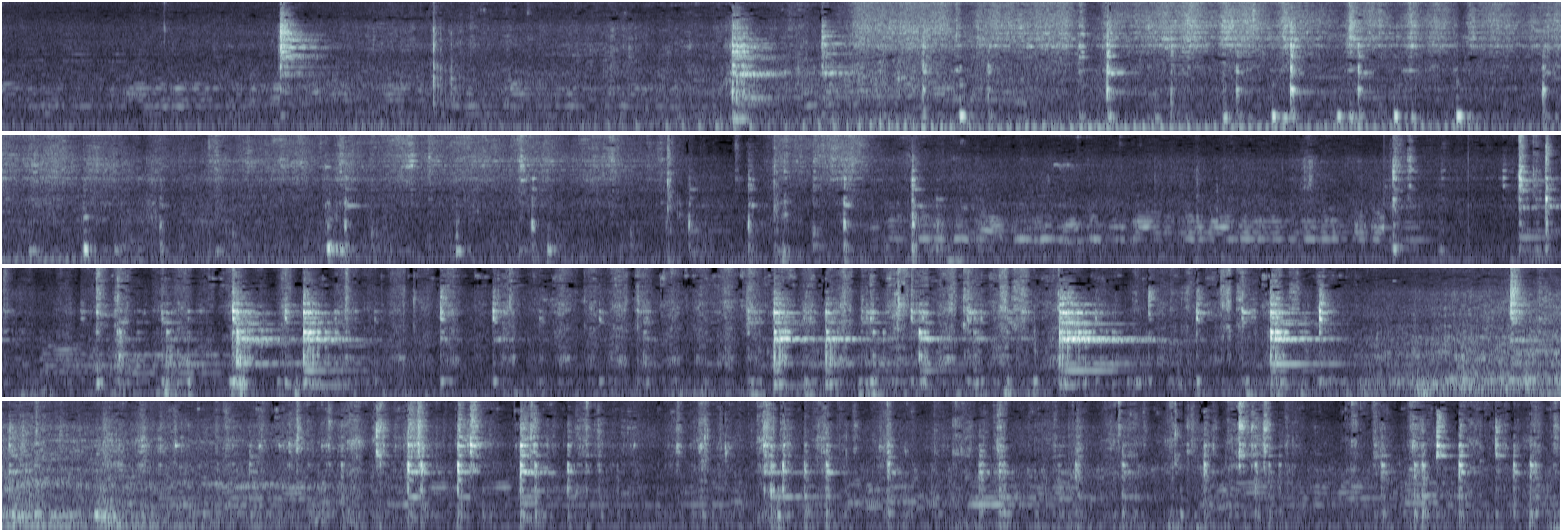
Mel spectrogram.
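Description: Metal clinks from a knife cutting a tomato over a steel pot, then a handheld steel grater scraping as raw mango is shredded over the pot, in many quick strokes and clicks. People talk in the background.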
